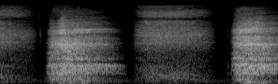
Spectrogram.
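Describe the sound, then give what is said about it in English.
Deep breathing in and out during a relaxation exercise, three long, airy breaths in turn, each swelling and fading with brief pauses between, loud and close with no talk. “then breathe in fully and exhale deeply”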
